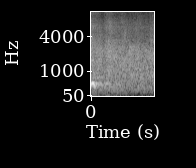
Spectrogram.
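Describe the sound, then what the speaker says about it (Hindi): Audience applause at a live yoga session, a soft, fairly distant round of clapping that carries on evenly after a brief initial voice. "आपने तो ताली बजाई"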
